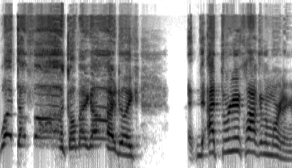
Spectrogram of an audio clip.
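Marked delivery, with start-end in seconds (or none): 0.0-1.5 acted-out very high, swooping screaming outburst. Retelling an animal jumping at the speaker on the porch at 3 a.m.: retelling own screaming. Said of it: "and I'm screaming now at this point".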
